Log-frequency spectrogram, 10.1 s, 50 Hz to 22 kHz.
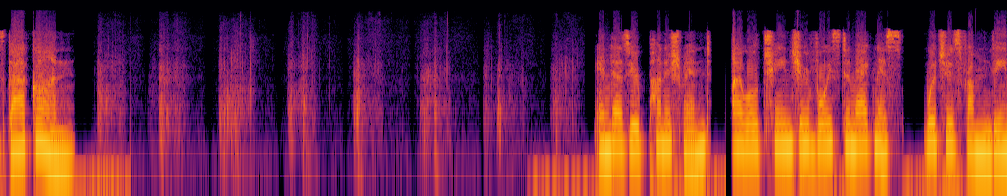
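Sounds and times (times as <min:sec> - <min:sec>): cartoon footsteps: 0:00.6 - 0:07.0.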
